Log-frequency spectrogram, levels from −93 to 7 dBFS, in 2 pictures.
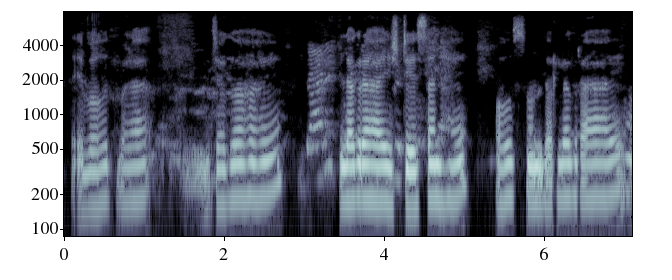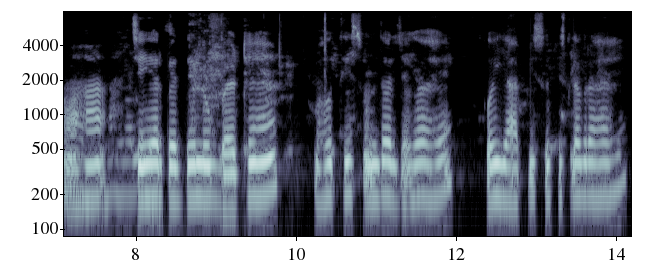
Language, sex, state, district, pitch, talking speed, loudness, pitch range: Hindi, female, Uttar Pradesh, Deoria, 185 Hz, 145 wpm, -20 LUFS, 180-235 Hz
